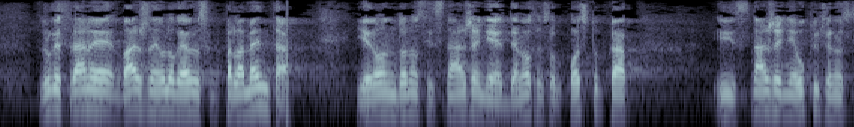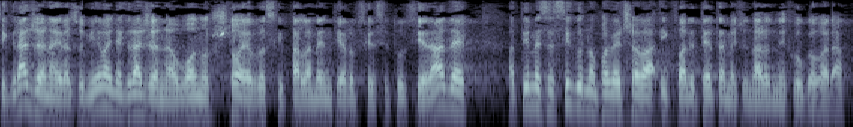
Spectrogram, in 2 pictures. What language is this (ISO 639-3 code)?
hrv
